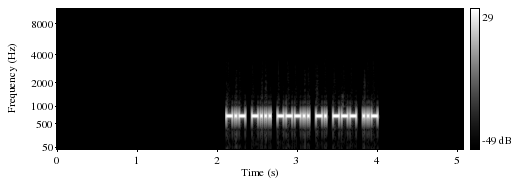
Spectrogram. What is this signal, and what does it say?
Morse code, heard as a keyed tone, about 46 wpm, 700 Hz. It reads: KB8NOU
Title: USA Call Signs - 6 Characters - Repeated 2x - 45wpm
